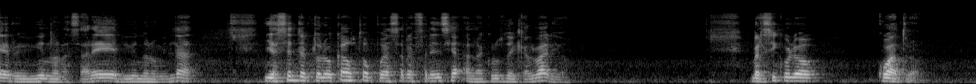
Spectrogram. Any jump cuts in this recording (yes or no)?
no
